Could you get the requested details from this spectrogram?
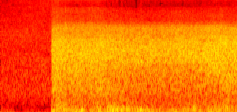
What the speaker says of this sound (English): because I'm trying to beat the wind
